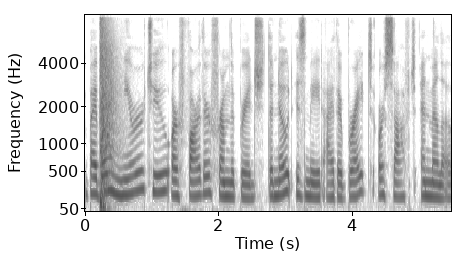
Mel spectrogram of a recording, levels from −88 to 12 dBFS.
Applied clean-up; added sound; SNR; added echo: none; Gunshot, gunfire; 5 dB; none.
